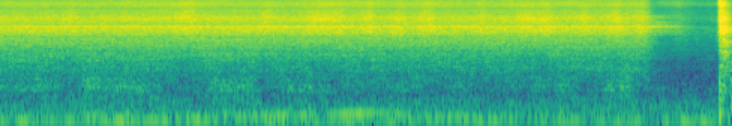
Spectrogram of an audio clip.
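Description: Compressed-air gravity-feed paint spray gun hissing steadily as it sprays basecoat onto a fender, the hiss cutting off near the end. A single sharp clack follows just before the end.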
